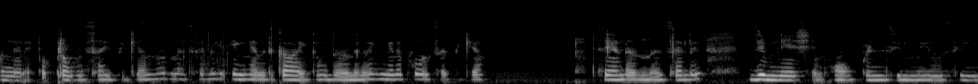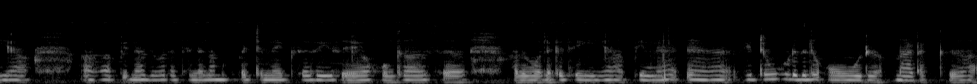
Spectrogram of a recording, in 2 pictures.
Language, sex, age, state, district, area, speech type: Malayalam, female, 18-30, Kerala, Ernakulam, rural, spontaneous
